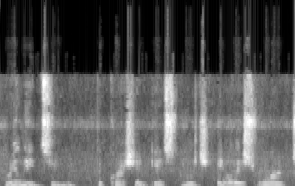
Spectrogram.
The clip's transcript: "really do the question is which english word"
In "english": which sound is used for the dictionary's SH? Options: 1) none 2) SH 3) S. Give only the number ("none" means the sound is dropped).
2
